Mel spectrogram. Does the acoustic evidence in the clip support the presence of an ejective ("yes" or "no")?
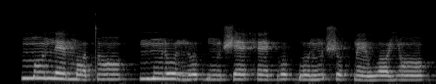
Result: no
